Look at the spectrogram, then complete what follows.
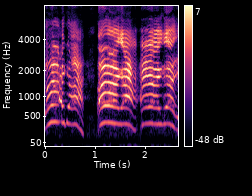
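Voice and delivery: high, loud panicked crying shout; mock panicked shrieking. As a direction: scream it in horror at the broken arm. Arm broken, friend screams.

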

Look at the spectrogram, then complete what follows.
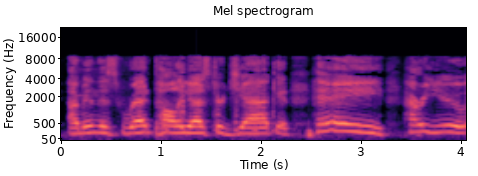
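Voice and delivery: rising from despair to fake cheer; mortified inner voice. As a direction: groan kill me then force a bright hello. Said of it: "and I'm like".

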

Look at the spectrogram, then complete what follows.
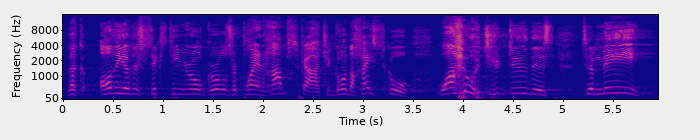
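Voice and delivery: put-on protesting young Mary. Teenage Mary in labour asking God why, hammed-up protest. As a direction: cry out a hammed-up 'why me' plea.

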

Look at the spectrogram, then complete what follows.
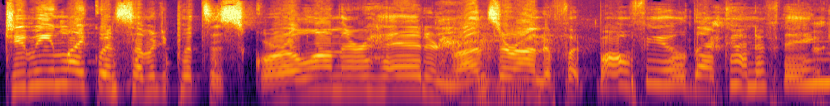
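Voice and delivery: fast, high mocking question; quick high teasing disbelief; mock incredulous question. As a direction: poke fun at the idea, rising high at the end. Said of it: "And I'm like".

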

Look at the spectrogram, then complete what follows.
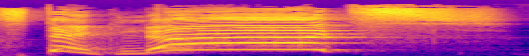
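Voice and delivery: high, drawn-out scream; screamed phrase. Shown as a demonstration. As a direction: scream it out, stretching the last word. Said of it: "other things that I scream".

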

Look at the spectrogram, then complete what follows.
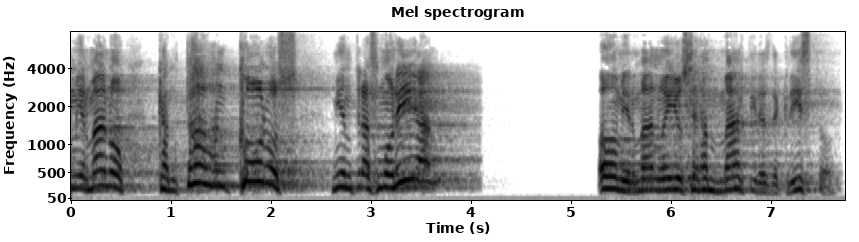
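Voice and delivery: ordinary talk

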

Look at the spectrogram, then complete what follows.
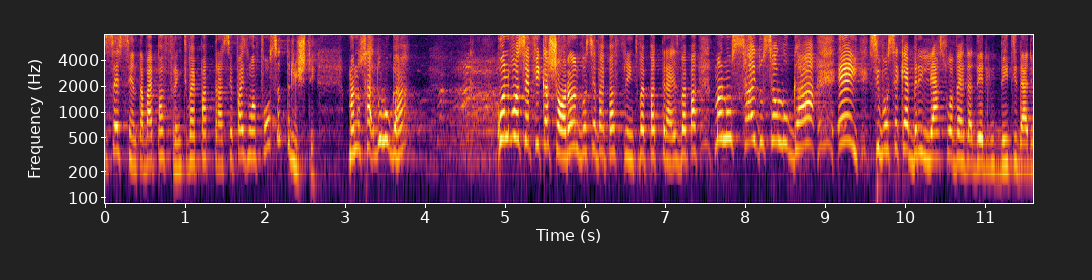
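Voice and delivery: usual speaking voice

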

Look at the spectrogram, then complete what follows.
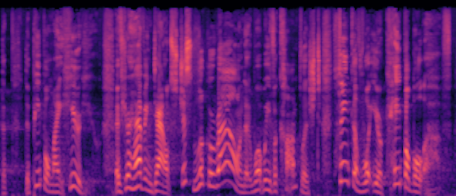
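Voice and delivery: high, loud, pleading disciple; frantic Peter. Acted. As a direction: Peter begging his master not to give up. Narrator voices frantic Peter.

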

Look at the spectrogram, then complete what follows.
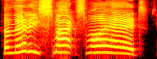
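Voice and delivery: put-on shouty little kid; child voice. Voicing a child on TV.

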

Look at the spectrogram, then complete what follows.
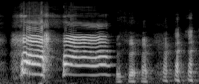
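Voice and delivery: shrill burst of cackling laughter, then a drop; horrific cackle. Retold or imitated. In a show, laughing through a serious scene with a piercing cackle. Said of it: "that sounded awful for the podcast".

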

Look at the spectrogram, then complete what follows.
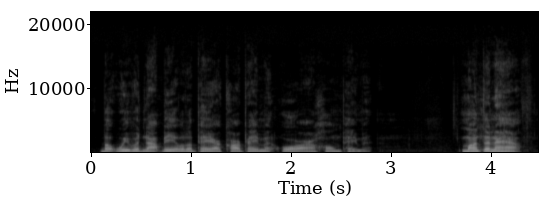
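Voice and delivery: ordinary talk, nothing marked

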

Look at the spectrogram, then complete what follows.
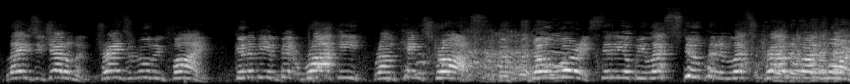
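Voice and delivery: high, projected mock announcement; station announcer. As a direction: call it out over a crowded platform. Imagined station announcement to passengers.

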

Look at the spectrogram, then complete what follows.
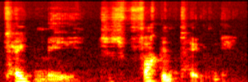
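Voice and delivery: whispered plea, unvoiced and soft; whispered prayer. Begging God to take her instead, whispered.

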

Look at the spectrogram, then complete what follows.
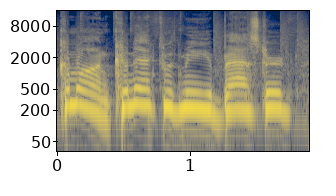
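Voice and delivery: high-pitched, acted goading of a beast; defiant taunt. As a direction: taunt it like a hero on a suicide attack. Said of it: "He's like".

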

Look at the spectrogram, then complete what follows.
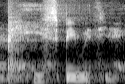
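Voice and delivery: slow, soft whispered blessing. Acted. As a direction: breathe the greeting gently. Risen Jesus speaks to disciples.

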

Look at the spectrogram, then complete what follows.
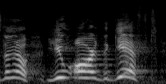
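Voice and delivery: lifted, insistent voice of the world pushing back. Retold or imitated. Preacher voicing the world's claim, loud and insistent. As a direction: push back loudly like the world talking. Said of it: "the world pushes us to a place that says".

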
